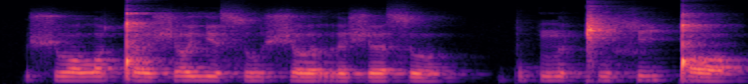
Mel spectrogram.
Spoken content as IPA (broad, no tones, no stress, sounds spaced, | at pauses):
ʃ ʊ lˠ ʊ ǃ ɜ ʃ ʌ lʲ ə s u ʃ ʌ r ə ʃ ɜ s ʊ | p ʊ p n ʊ ǁ i ɬ i ǃ ɒ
